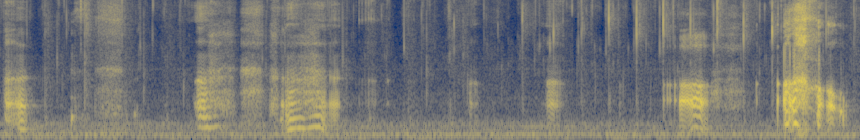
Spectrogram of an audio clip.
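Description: Breathy, slow-talking man, moaning and pleading. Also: a little high, very animated, slight background noise. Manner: moaning, shy, pleading, often whispered. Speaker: adult audio performer. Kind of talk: intimate adult audio role-play.

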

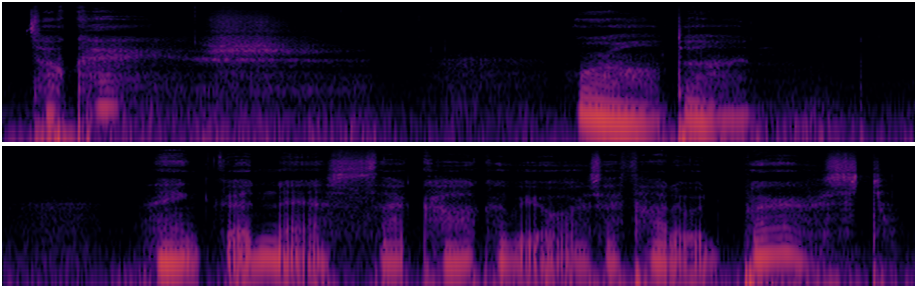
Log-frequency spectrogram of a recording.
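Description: A doting, soothing caretaker, played by a woman, speaking in a soft hushing whisper that stays low and unhurried. The voice has a husky, gravelly grain and a warm, mellow tone, with a dry, close sound. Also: dry recording, full character voice. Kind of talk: intimate audio roleplay.

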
